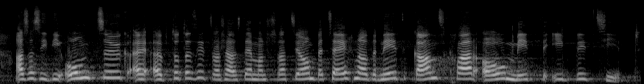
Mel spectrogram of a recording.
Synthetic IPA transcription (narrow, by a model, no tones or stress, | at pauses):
ʔɑls̬osidiʔʊmt͡syːɡʔœpd̥̪uːd̥̪ɑsjɪt͡sʋɑʃɑlsd̥̪ɛmonstʁɑt͡sjoːnbet͡sɛɪχnəod̪əɾnɪtɡ̥ɑnt͡skʰlɑːɾowmɪtɪmplit͡sḭːəɾt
